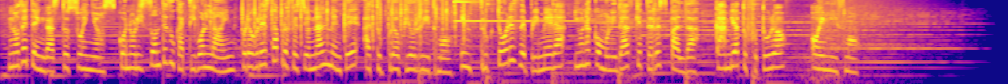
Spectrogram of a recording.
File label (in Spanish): SPA LATAM Educacion Optimista Alegre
